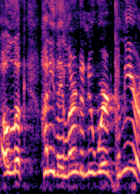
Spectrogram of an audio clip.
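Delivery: high mock-delighted parent call; mock proud parent. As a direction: squeal like a proud parent showing off the baby.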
